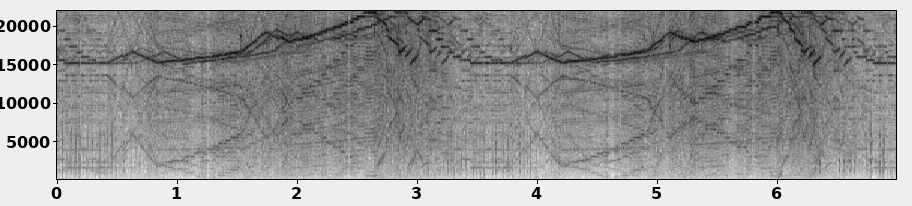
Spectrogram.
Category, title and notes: Sound effects > Electronic / Design
Space Calculation
commons, creative, free, industrial-noise, noise, rhythm, royalty, sci-fi, scifi, sound-design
